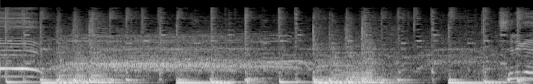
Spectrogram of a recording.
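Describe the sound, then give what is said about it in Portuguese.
A large concert crowd in Rio de Janeiro whoops and yells loudly at night over pounding live music, the steady beat thumping in short bursts beneath a dense, roaring wall of voices. “Quem tá feliz dá o grito aí.”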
